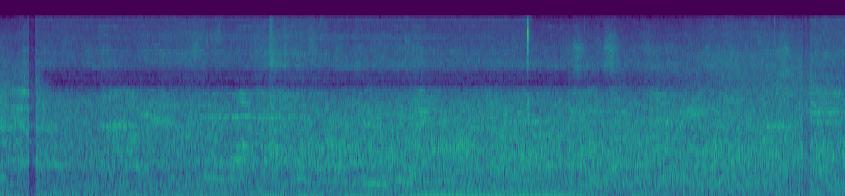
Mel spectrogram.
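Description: A small electric fan whirs steadily close by.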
